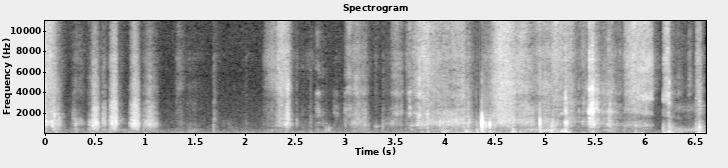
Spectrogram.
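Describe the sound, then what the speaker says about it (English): Paper being flipped and folded along a score line while making a gift box, soft scraping, rustling and creasing sounds in irregular bursts, close and fairly quiet with brief pauses. "Flip it over and fold it up to the score line."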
